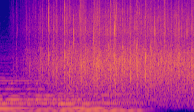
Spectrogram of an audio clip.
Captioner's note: applause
